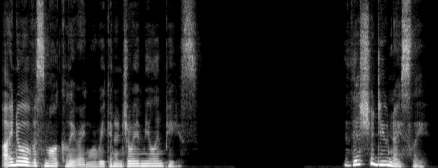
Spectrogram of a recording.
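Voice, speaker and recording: Warm and polite, a male forest spirit voiced by a man in a slightly high, expressive register speaks at a measured pace. The soft romantic ASMR drama casts him as gentle and curious about people, and his speech is formal, courteous, and old-fashioned, befitting a courtly creature of the woods.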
